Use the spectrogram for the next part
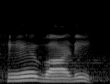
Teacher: आगे संबोधन में केवल आता है हे वाणी, मतलब ई को छोटा हो जाता है, ह्रस्व हो जाता है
